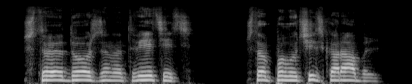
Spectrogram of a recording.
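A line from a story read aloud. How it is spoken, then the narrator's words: Low growl. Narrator (Russian): Она низко зарычала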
